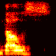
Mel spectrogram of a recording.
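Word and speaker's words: Gauss: इसके बाद गाउस theorem, हम नॉर्मली इसको गॉस बोलते हैं बट प्रोनाउंसिएशन जो है इसका वो है गाउस।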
